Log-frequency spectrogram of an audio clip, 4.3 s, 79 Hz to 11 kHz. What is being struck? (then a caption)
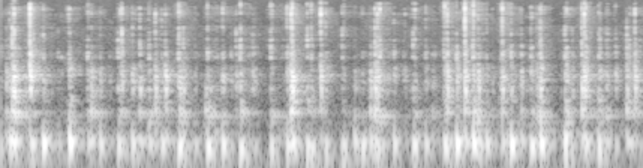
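Leather covering of a wooden barrel chest. The leather covering of a barrel chest is tapped with quick, soft strokes, producing a rapid, uneven series of dull, low thuds centered around 170 Hz. Each tap dies away almost instantly, with very little brightness or ring.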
